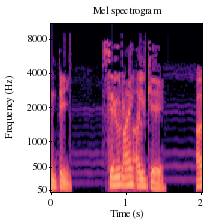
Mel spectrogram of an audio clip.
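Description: A synthesized text-to-speech voice speaking Hindi in short phrases separated by brief pauses.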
